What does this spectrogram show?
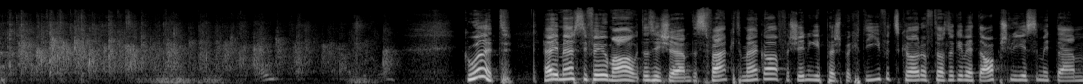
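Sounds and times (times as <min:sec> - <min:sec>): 
audience applause: 0:00.0 - 0:04.0
speech: 0:04.7 - 0:10.8.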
